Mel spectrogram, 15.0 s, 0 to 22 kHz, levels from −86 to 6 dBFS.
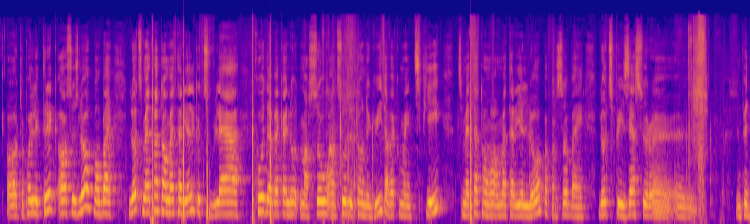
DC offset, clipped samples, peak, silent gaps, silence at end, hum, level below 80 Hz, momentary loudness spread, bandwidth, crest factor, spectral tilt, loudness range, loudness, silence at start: under 0.1%; under 0.1%; 0 dBFS; none; 0 s; none; -48 dBFS; 8 LU; 16.5 kHz; 16 dB; -4 dB/octave; 3 LU; -16 LUFS; 0.15 s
